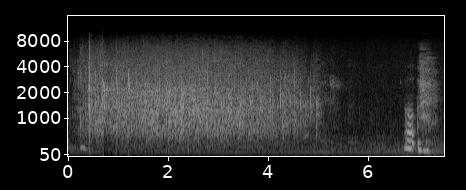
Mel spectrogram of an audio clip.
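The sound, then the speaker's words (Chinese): Sustained applause from a sizable crowd, dense and steady, lasts about five seconds as the audience welcomes the master to give a teaching, then fades out, followed by a brief voice near the end. “我们现在以热烈的掌声欢迎师父为我们开示。”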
